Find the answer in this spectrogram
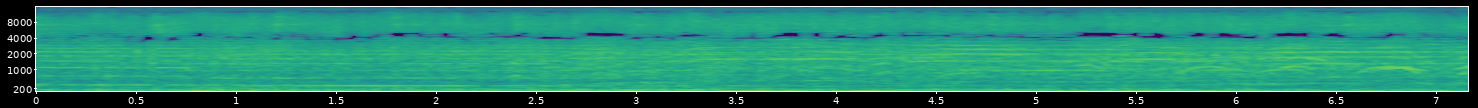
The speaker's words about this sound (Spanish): La gente pidiendo insistentemente otra como era de esperar, piden el bis. Ellas se querían despedir, pero imagino que no los van a dejar.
